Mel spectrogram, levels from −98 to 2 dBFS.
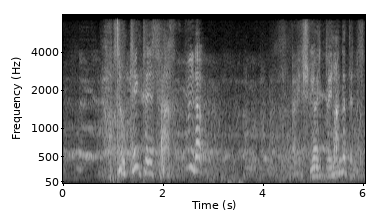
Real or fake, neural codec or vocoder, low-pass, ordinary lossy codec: fake; codec, 24 kHz, 0.9 kbps, WavTokenizer, medium speech release version 1; 7.2 kHz; MP3, 64 kbps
